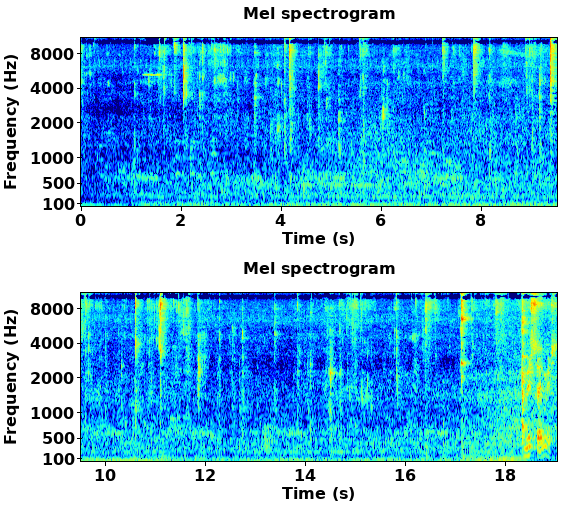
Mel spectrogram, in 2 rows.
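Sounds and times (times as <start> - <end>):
people chewing dumplings: 0.0 - 18.3
low steady hum: 0.0 - 19.0
forks clicking on plates: 17.1 - 17.5.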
